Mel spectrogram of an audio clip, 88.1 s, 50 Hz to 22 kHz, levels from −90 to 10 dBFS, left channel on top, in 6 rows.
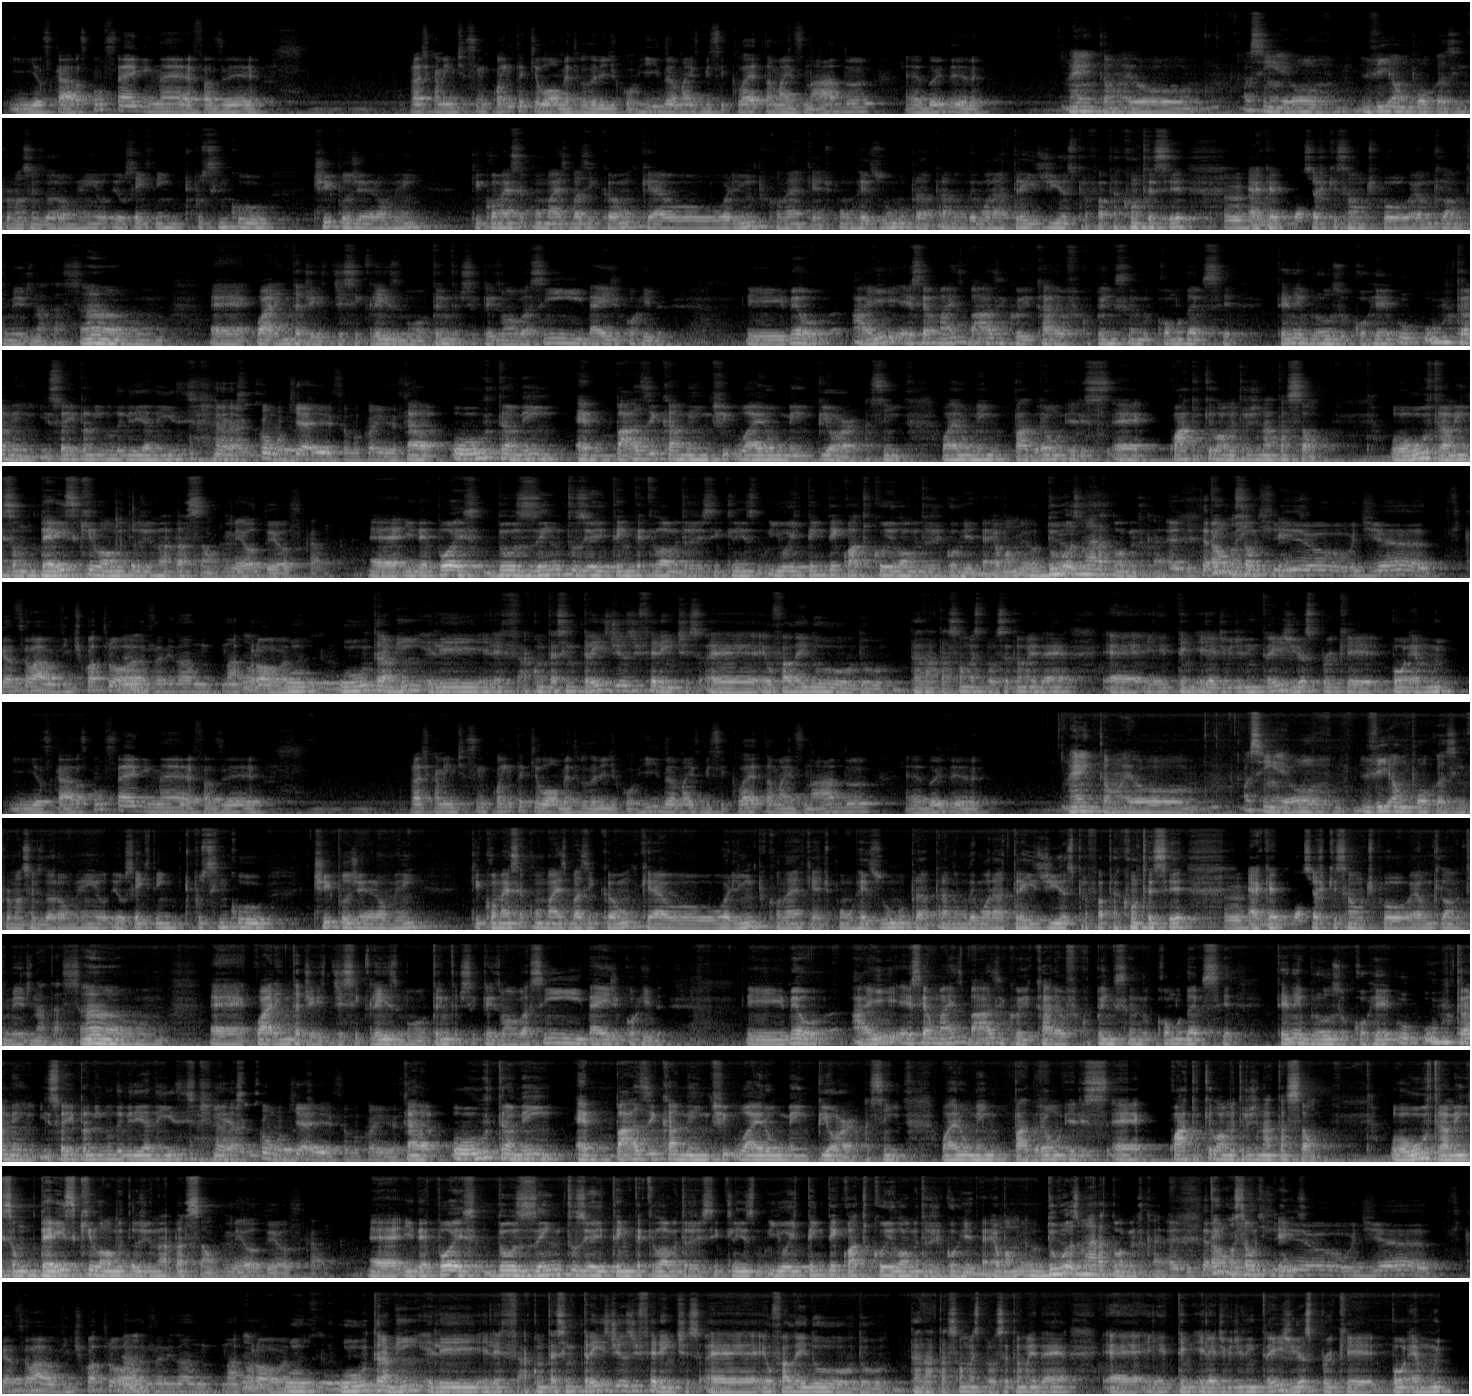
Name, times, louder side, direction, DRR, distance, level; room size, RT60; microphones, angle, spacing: voice 1, 0.1-3.0 4.1-8.7 9.0-9.8 26.9-27.4 45.9-48.1 60.9-62.0 68.8-69.5 70.3-73.0 73.3-76.4, left 1 dB, 5° left, 0.6 m, -36 dB
voice 2, 10.6-19.0 19.4-36.5 36.8-46.4 46.8-47.0 48.1-61.0 62.4-71.6 73.5-73.7 74.5-74.8 75.7-87.8, right 3 dB, 35° right, 0.5 m, -33 dB
6.9 x 5.2 x 3.0 m
head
